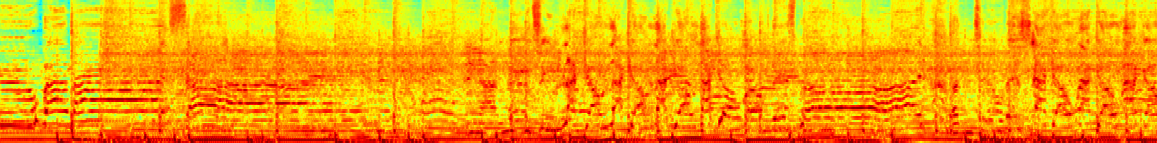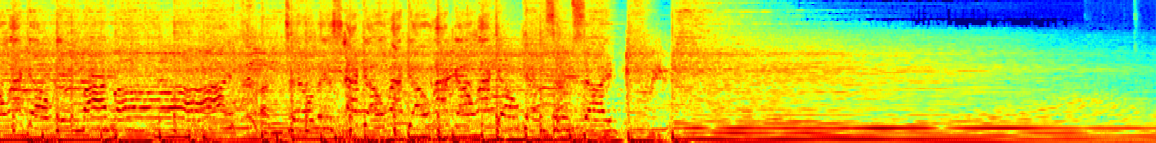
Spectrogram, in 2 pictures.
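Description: A loud, dense rock song played on WTBR radio, with heavily distorted guitars and driving drums, plays steadily, then thins out and eases off in its final seconds. No one speaks over it.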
